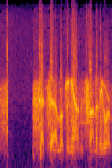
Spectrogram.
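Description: A voice over an air-to-ground radio link, thin and narrow-sounding, in two stretches with a brief pause about half a second in.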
